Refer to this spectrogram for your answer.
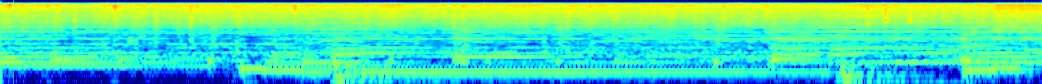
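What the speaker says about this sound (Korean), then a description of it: "달구어진 프라이팬에 숙성시켜둔 돼지고기를 넣고 볶는데요." Marinated pork stir-frying in a preheated frying pan, a loud, continuous crackling sizzle with scraping and stirring underneath, close up and without talk.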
